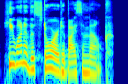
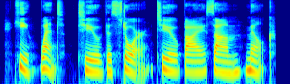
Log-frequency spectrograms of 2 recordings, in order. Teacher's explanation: The stressed words are went, store, buy, and milk.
